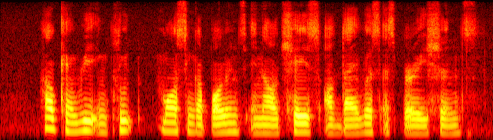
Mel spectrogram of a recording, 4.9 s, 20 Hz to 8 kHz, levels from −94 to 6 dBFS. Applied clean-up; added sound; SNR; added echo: none; none; none; none.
